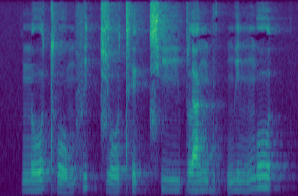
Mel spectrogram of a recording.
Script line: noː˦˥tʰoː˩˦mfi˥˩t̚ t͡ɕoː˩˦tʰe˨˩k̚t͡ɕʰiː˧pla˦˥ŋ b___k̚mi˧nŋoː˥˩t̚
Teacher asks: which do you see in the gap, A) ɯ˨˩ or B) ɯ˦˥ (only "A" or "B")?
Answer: A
